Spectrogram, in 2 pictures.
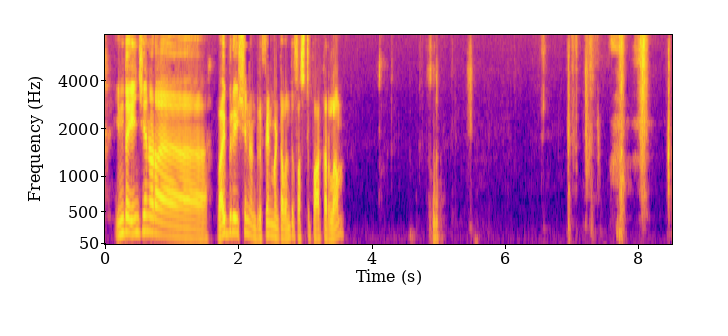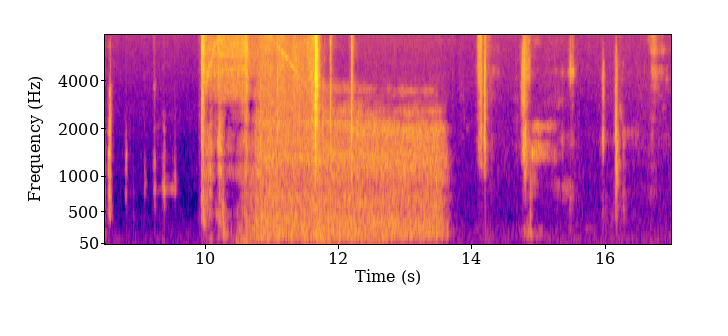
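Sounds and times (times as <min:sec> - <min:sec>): car engine starting and running: 0:10.0 - 0:13.7.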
